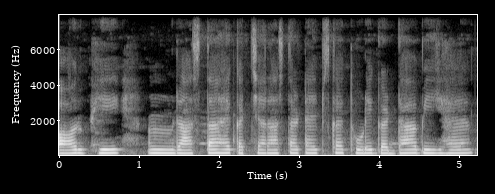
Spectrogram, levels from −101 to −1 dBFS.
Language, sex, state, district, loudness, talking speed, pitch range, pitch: Hindi, female, Haryana, Charkhi Dadri, -18 LUFS, 150 wpm, 185-195 Hz, 190 Hz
